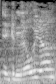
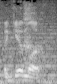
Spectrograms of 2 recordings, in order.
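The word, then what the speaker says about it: Iginla: Jerome Ignilia. – Aginla.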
